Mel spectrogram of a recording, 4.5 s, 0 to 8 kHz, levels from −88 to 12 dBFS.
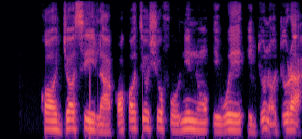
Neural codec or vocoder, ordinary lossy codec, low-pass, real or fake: none; none; none; real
